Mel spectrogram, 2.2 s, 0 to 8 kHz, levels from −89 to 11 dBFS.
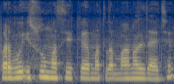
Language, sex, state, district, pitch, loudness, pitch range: Maithili, male, Bihar, Supaul, 150 Hz, -19 LUFS, 140-155 Hz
